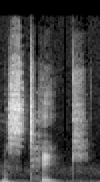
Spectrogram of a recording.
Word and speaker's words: mistake: Take is meaningful, so you can put the stress on the meaningful part. Mistake. Alright? Mistake.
